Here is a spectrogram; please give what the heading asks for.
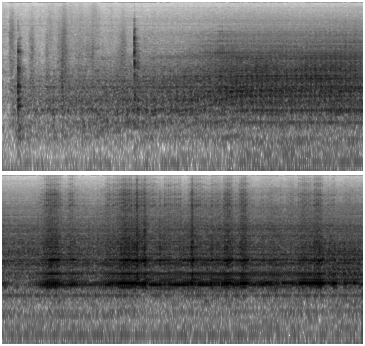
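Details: Wood lathe turning pens: rasping cut, then a thin high squeal that comes and goes under the tool while cutting; source of the squeal not yet found.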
